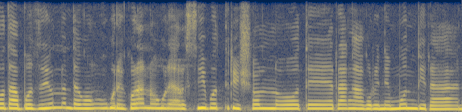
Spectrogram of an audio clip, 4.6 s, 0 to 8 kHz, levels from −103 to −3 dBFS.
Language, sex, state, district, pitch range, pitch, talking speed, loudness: Chakma, female, Tripura, Unakoti, 275-300 Hz, 285 Hz, 180 wpm, -14 LUFS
